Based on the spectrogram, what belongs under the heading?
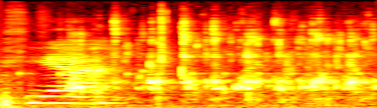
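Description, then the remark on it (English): Wine poured through an aerator, opening with a short rising, whistly gurgle and then a steady bubbling, splashing stream of liquid, fairly loud for a couple of seconds. “It just goes to show that I've never used a real aerator because normally they don't sound like that.”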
